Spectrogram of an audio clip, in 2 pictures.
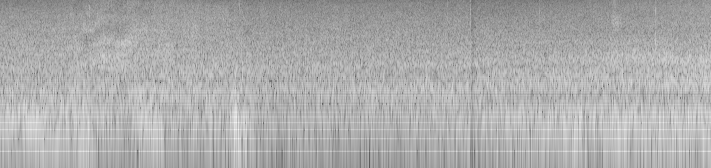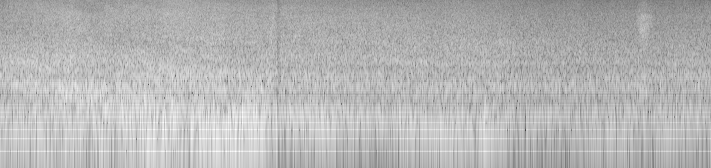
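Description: Cars driving through deep floodwater on a city street: a steady hiss of water and tyre spray under a low engine hum. A louder swell of splashing rises and falls about nine to twelve seconds in as a vehicle ploughs through the water close by.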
